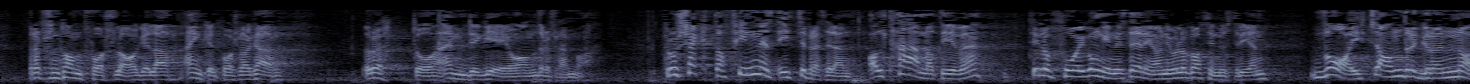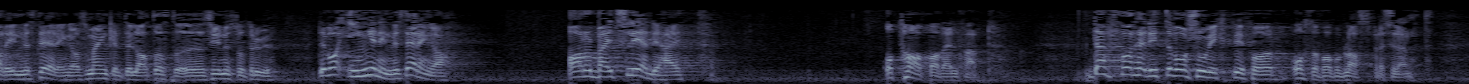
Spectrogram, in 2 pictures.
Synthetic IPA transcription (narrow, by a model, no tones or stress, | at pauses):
ɾɛpɾəsn̩t̪ʰɑnt̪fɔʂɭɑːɡɛlːəɾɛ̰ŋkəlt̪fɔʂɭɑːɡhæːɾ | ɾœt̪ːɔɛmd̪eːɡeːɔɑnd̪ɾəfɾɛ̰mːɑ̰ | pʰɾʊʂɛkt̪ɑfɪnːəsd̪ɪçːəpʰɾɛsɪd̪ɛnt̪ɑlt̪ʰæɳɑt̪ʰiːʋət̪ʰɪlɔfoːɪɡɔŋːɪnʋɛst̪eːɾɪŋɑnɪjuːlɑɡɑsɪnd̪ʉst̪ɾiːən | ʋɑɪçːəɑnd̪ɾəɡɾœnːɑɾəɪnʋɛst̪eːɾɪŋɑɾsɔmɛŋkəlt̪əlɑːt̪ɑsyːnəsɔt̪ʰɾʉːd̪̥ɛʋɑɾɪŋːənɪnʋɛst̪eːɾɪŋɑɾ | ɑɾbæɪd̪sleːd̪ɪhæɪt̪ | ʔɔt̪ʰɑːpɑʋɛ̰lfæ̰ɾɖ̪̥ | d̪æɾfɔɾhɛd̪ɪt̪ːəʋɑʂoːʋɪkt̪ɪfɔɾʔɔsɔfɑːpɔpʰlɑ̰spʰɾɛ̰sɪd̪ɛ̰nt̪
